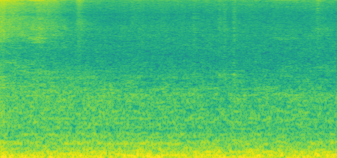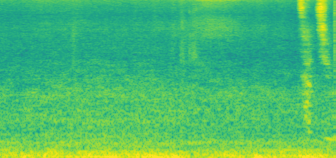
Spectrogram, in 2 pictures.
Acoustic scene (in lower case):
car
